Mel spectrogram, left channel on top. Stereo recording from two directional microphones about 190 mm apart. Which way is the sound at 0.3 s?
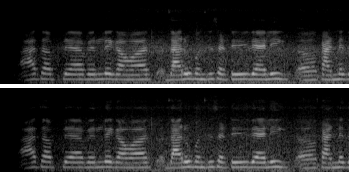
25° right (ahead or behind).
